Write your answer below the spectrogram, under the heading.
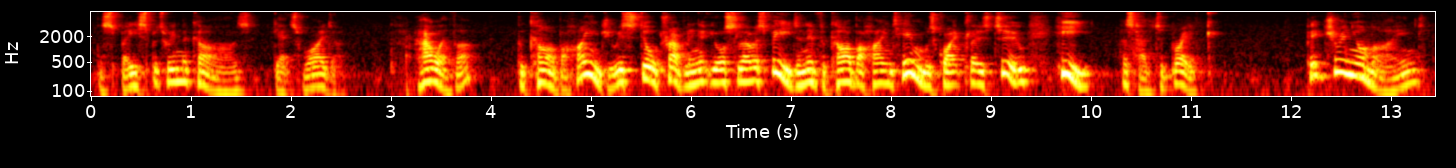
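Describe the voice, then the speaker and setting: A man reading a popular non-fiction book aloud like a teacher, explaining in a measured, expressive way. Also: fairly high pitch. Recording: echoey, roomy sound.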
